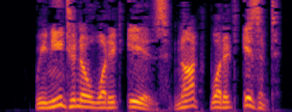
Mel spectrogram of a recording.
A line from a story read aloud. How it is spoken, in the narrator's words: snapped Chitelo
